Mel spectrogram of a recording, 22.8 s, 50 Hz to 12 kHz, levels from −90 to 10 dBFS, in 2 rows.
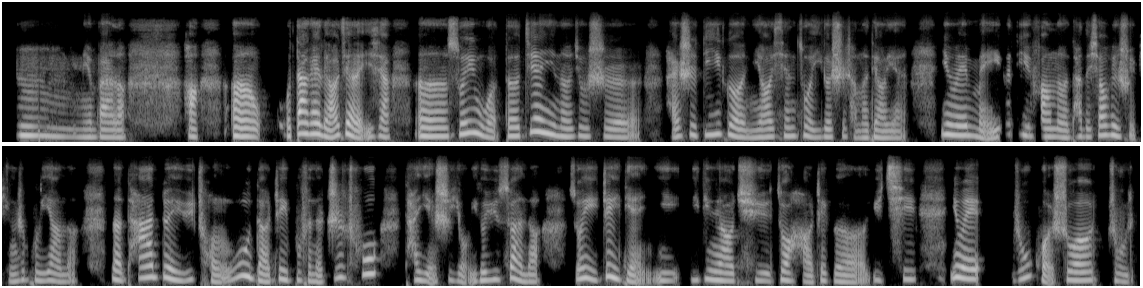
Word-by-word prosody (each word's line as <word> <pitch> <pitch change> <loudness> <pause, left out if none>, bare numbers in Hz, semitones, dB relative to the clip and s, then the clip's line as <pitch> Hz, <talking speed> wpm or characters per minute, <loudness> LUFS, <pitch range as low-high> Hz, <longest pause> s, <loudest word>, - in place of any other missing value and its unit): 嗯， 220 -1 +2 0.4
明 180 0 -4
白 180 0 +2
了。 175 - -1 0.6
好， - - +3 0.3
呃， 195 -2 +8 0.3
我 200 - -2
大 260 +4 +9
概 255 -1 +6
了 195 -1 +4
解 245 +3 +4
了 175 - +5
一 - - -4
下。 190 -3 0 0.2
嗯， 200 -1 +4
所 245 +5 +2
以 280 +2 +3
我 205 -11 0
的 205 +1 +2
建 300 +4 +3
议 245 - +3
呢， 195 -3 0
就 200 +1 -5
是， 185 -2 -2 0.2
还 - - -2
是 225 +3 +2
第 230 +3 -4
一 250 - 0
个 205 -7 +1
你 165 0 -5
要 180 +1 +1
先 200 +2 -4
做 205 0 -3
一 175 -1 -6
个 185 0 -2
市 195 - +1
场 170 -4 -7
的 165 - -3
调 165 -1 -2
研， 160 0 -6 0.3
因 245 -1 +2
为 220 -1 +4
每 195 -6 -2
一 170 - -1
个 245 +6 -13
地 225 -4 -5
方 190 -1 0
呢， 175 -2 -1
它 185 +4 -5
的 190 - -6
消 220 +4 +2
费 225 -2 +1
水 - - -2
平 170 - -9
是 205 - -3
不 200 -1 -7
一 185 - -4
样 180 -4 -2
的。 - - -8 0.3
那 215 -3 +3
它 255 +7 +3
对 260 -6 +2
于 195 +3 -4
宠 170 -1 -4
物 290 +3 +2
的 180 -8 0
这 225 +6 0
部 200 +1 -9
分 180 -2 -5
的 155 - -3
支 270 +10 +1
出， 345 +6 +1 0.3
它 205 - -1
也 185 - -3
是 205 - +4
有 170 -4 -6
一 - - -5
个 195 - 0
预 210 +2 -2
算 215 -5 +1
的， 165 - -3 0.3
所 235 - -1
以 240 -5 +2
这 285 +8 +2
一 245 - +2
点 170 -6 -1
你 190 -1 -6
一 200 -1 -9
定 215 0 -1
要 185 -2 +3
去 180 +1 0
做 200 +1 +1
好 155 - -3
这 185 +5 -5
个 165 -3 -2
预 205 -2 -7
期。 220 +4 0 0.3
因 270 +1 +3
为 230 -1 +4 0.3
如 240 +5 -3
果 290 - -2
说 200 -1 +3
主 180 -3 -5
200 Hz, 270 characters per minute, -22 LUFS, 180-230 Hz, 0.6 s, 大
